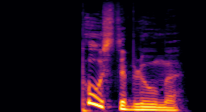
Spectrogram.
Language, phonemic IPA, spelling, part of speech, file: German, /ˈpuːstəˌbluːmə/, Pusteblume, noun, De-Pusteblume.ogg
- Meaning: 1. a blowball, dandelion clock (seedhead of dandelion) 2. dandelion (plant)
